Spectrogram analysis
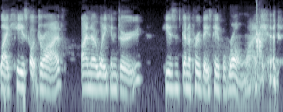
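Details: Adult woman speaking; typical speech.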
